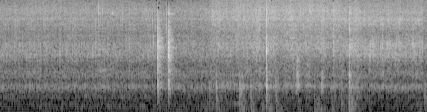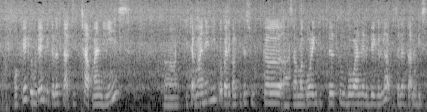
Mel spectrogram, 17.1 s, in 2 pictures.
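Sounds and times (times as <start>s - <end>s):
sauce sizzling in a wok: 0.0s - 17.0s
wooden spatula knocking on pan: 3.1s - 3.5s, 4.3s - 7.2s.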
